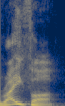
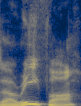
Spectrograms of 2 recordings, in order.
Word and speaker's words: Rifa: Okay, I was talking I was pronouncing it as a Rea but no it's Rifa. At the end of the last moment, at the very last moment, I found out that that name should be Rifa.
